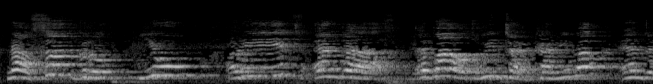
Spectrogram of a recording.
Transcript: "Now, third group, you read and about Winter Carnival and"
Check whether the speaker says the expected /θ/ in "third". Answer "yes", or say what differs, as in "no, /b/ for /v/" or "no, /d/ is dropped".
no, /s/ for /θ/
